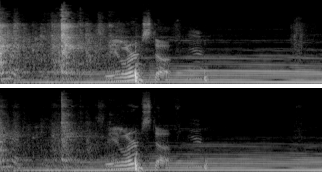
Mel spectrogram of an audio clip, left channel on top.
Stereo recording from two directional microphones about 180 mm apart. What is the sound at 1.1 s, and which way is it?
Speech, 50° right (ahead or behind).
